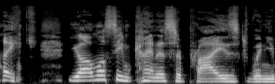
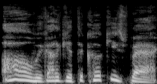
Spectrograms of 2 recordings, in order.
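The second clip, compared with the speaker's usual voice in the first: earnest delivery with complete conviction; 4 semitones higher than usual. Quoting a line from the movie: Keanu Reeves delivering with conviction. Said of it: "he delivered it with such conviction".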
